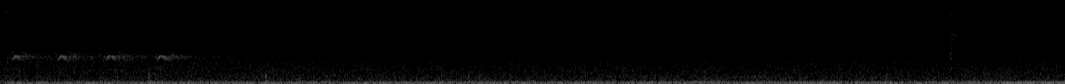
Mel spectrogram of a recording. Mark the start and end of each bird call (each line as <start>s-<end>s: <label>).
0.0s-2.0s: American Crow (Corvus brachyrhynchos)
5.6s-7.1s: Common Yellowthroat (Geothlypis trichas)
